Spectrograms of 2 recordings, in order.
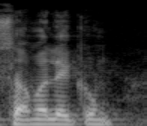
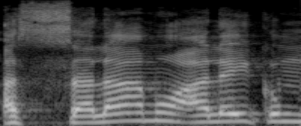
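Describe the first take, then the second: First: The opening syllable is dropped from the greeting. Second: The opening syllable is fully said in the greeting. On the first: It wishes death on the listener. The speaker calls it wrong. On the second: It wishes peace on the listener. The speaker calls it right.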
